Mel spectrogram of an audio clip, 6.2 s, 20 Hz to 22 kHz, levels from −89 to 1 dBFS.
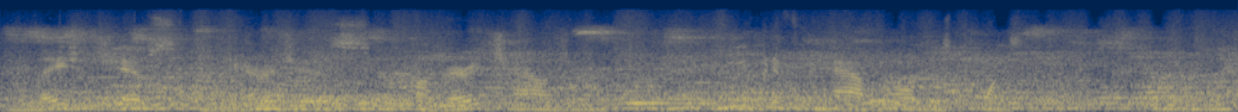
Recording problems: murmuring crowd; very loud; throughout; 3 dB above the speech

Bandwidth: 15 kHz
